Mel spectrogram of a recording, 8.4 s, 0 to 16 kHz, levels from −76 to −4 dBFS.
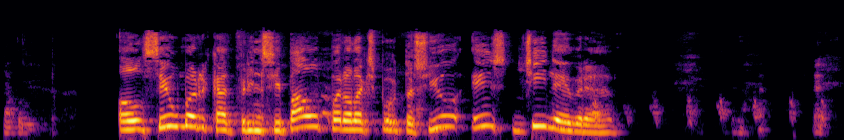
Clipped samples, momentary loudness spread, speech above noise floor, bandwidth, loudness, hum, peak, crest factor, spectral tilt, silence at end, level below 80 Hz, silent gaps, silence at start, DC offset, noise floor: under 0.1%; 8 LU; 53 dB; 8 kHz; -16 LUFS; none; -2 dBFS; 16 dB; -4.5 dB/octave; 0.2 s; -58 dBFS; none; 0.05 s; under 0.1%; -69 dBFS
